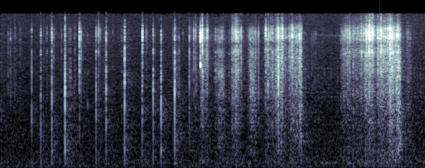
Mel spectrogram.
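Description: One hand with long black nails scratches a flat silver glitter-coated sheet. Quick, bright scratching strokes come at first as separate crisp ticks, then bunch into faster, denser rasps. The clip ends with a longer, sustained high scrape that fades out, with almost no low end.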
